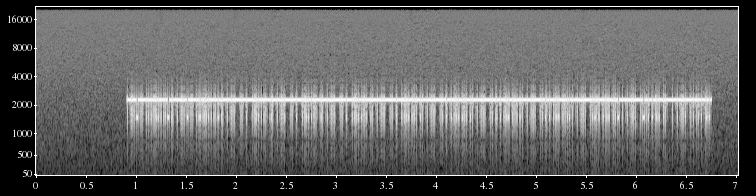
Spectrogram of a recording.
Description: Weather fax (radiofax), 120 lines a minute, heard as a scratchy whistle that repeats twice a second.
